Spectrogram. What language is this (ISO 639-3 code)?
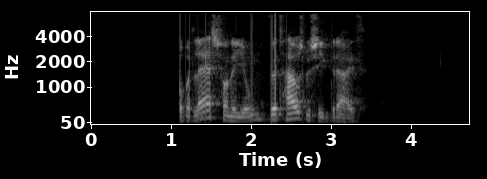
fry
